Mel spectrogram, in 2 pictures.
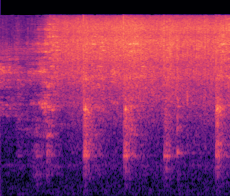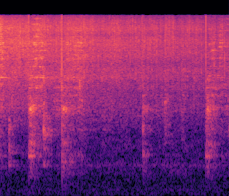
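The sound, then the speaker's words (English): Onions sizzling in hot oil in a pan for adobo, a steady bright hiss broken by many soft scraping stirs of a wooden spoon, fairly quiet and with no talking. “You're going to put the onions in.”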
